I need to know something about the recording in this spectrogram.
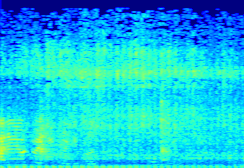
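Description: A motor vehicle engine running steadily with a low, even pulsing, easing off slightly towards the end.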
